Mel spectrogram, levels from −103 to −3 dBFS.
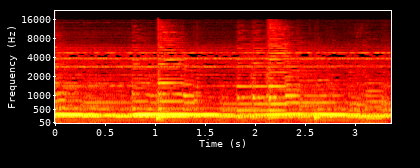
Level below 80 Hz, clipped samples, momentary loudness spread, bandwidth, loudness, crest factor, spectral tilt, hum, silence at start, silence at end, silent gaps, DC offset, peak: -60 dBFS; under 0.1%; 6 LU; 15 kHz; -29 LUFS; 12 dB; -5 dB/octave; none; 0 s; 0 s; none; under 0.1%; -16 dBFS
